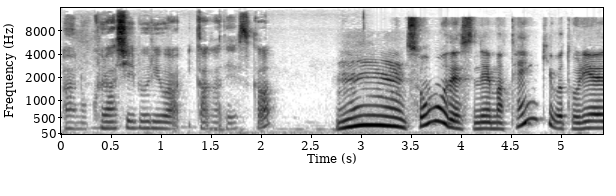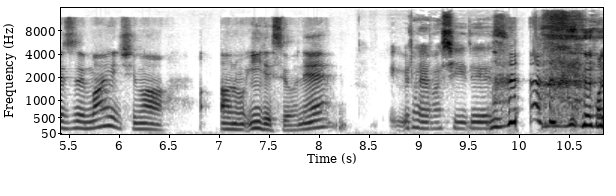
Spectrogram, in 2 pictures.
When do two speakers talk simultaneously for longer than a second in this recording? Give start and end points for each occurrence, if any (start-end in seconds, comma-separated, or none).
none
